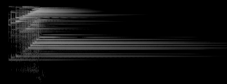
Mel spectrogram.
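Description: A bright chime sound effect: a quick rising sweep into a ringing, many-toned chime that fades out over about two seconds.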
